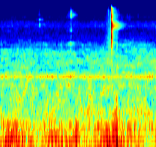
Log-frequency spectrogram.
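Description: A single computer mouse click about one and a half seconds in, over faint room tone.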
